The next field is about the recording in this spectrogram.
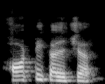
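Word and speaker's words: horticulture: है ठीक है ना अब यहां पर देखिए सीओ को हम क पढ़ते हैं ऐसे एल को ल पढ़ते हैं और टीय का उच्चारण हम यहां पर च के रूप में करते हैं ठीक है ना और आरई का उच्चारण र करेंगे यह बन गया हमारा कल्चर हॉर्टिकल्चर ठीक है ना हॉर्टिकल्चर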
